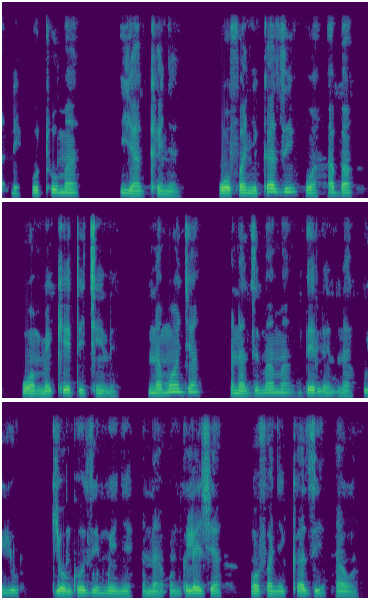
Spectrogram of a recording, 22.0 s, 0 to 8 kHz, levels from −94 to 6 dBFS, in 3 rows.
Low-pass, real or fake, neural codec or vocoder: 7.2 kHz; real; none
